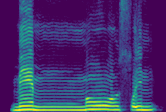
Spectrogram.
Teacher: আর নুন সাকিনের পরে এই মিম আসছে, ইয়া ওয়া মিম নুনের চারটে অক্ষরের একটা আসছে, এজন্য গুন্নার সাথে মিলিয়ে পড়বো। মিম, মিম অপেশ মু, মিম মু।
